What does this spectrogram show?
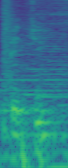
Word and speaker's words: petit: Você não pronunciou o segundo T, petit.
